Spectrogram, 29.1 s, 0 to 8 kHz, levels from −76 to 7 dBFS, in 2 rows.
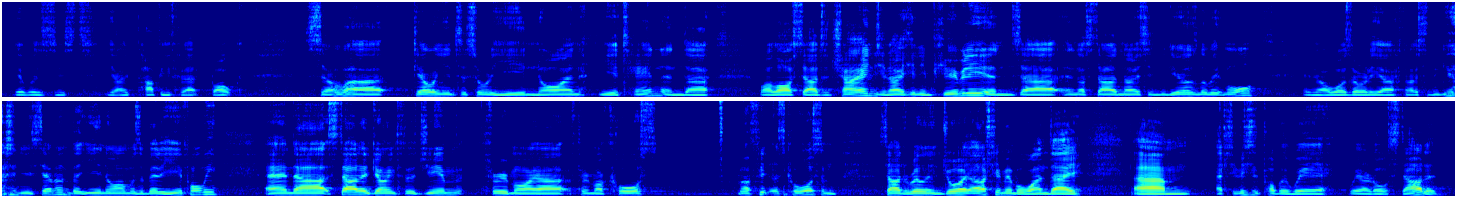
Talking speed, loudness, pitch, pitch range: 205 wpm, -39 LUFS, 130 Hz, 120-150 Hz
